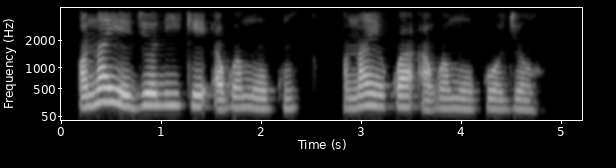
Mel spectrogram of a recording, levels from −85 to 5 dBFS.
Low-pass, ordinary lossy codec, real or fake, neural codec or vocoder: 3.6 kHz; none; real; none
